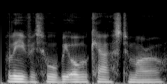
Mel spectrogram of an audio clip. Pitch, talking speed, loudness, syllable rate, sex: 115 Hz, 285 wpm, -17 LUFS, 8.0 syllables/s, male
